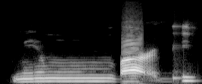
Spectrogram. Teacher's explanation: نون ساکن اور تنوین کو میم سے بدل کر غنہ اور اخفاء کے ساتھ پڑھنا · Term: اقلاب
